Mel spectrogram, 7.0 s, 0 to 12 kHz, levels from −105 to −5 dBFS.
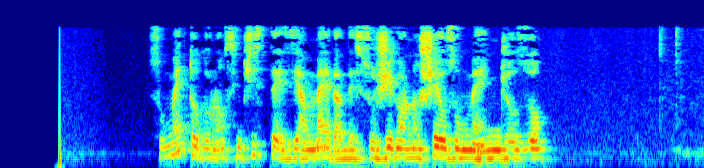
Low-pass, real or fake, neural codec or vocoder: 7.2 kHz; real; none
